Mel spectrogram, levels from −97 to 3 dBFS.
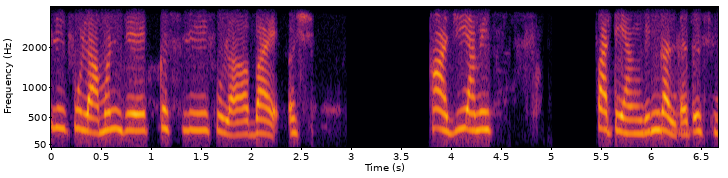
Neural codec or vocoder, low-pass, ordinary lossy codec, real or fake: none; 3.6 kHz; Opus, 32 kbps; real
